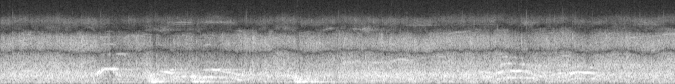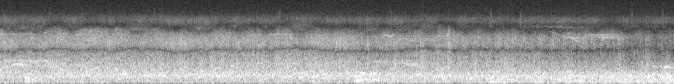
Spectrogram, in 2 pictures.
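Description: A rock band plays live with electric guitars, bass and drums.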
